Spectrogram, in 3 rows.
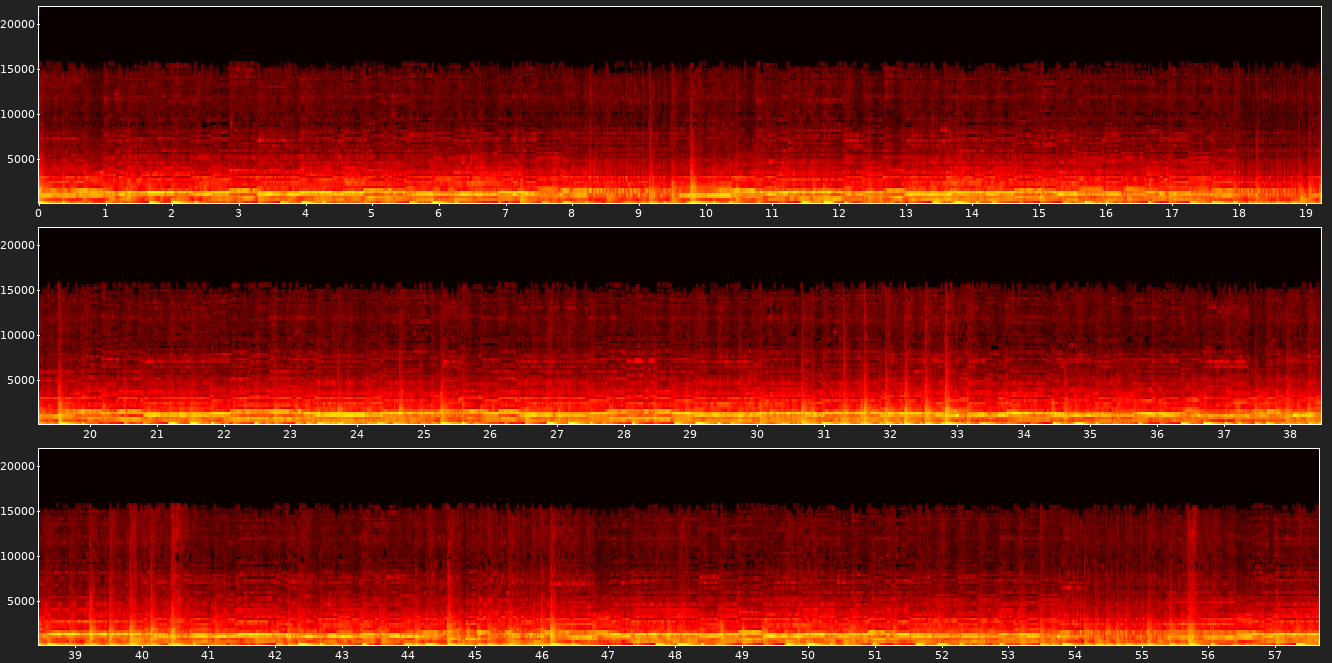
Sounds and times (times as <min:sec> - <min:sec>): Folk music: 0:00.0 - 0:57.6.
